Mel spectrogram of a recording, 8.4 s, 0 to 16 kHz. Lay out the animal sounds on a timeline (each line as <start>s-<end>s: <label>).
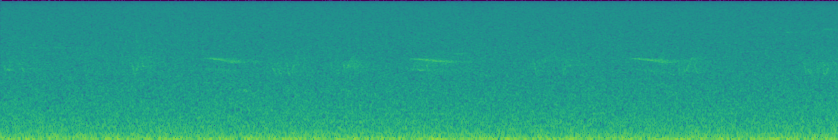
0.0s-8.4s: Blue-headed Vireo (Vireo solitarius)
1.9s-7.0s: Blue Jay (Cyanocitta cristata)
